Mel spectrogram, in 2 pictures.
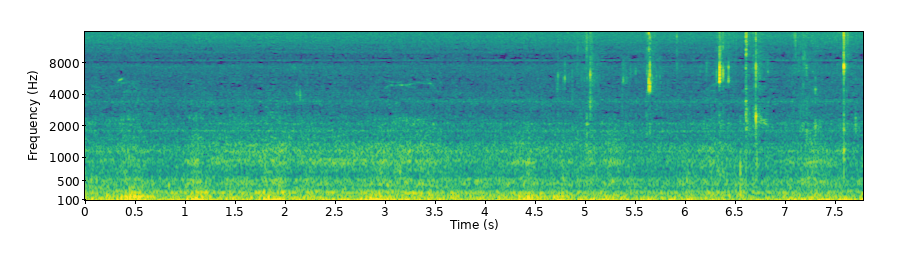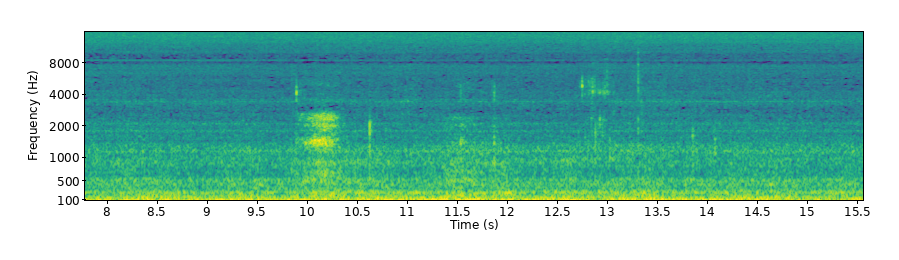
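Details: Continuous low, throbbing purr from Shamue, a Siamese cat resting on a person's belly, with a brief faint higher murmur near the middle and scattered light ticking sounds.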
